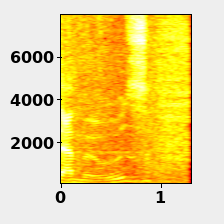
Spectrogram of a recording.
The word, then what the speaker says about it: Thamuz: It was spelled Thamuz, but pronounced Thamu.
